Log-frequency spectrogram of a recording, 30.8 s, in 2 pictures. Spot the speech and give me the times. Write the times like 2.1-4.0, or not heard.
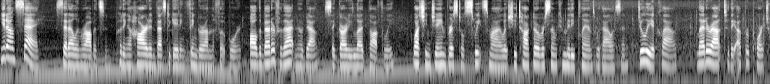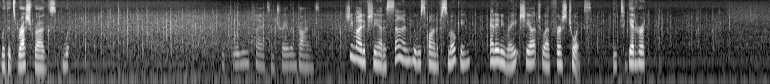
0.0-16.8, 19.8-28.3.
